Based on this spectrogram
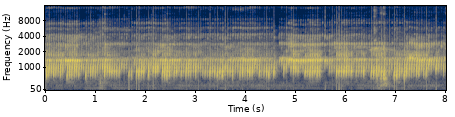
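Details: Malinois Waterslager canary singing a long, unbroken water-like roll, thick and rapid, with one short break near the middle before the bubbling trill resumes.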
